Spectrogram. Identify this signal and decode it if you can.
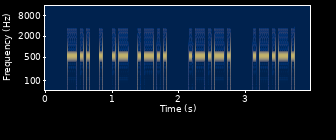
Morse code, heard as a keyed tone, about 25 wpm, 550 Hz. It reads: DEAL <AR> <AR>
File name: podcast / News headlines-1x-25x25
